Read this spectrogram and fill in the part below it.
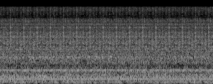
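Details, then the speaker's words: Suzuki Futura fuel-injected car idling rough and uneven with irregular stumbles under a steady drone; misfire persists after replacing spark plugs and swapping coils, cause not yet found. "motor kali ini papi ketepatan mobil futura injeksi ini pincang terus udah di ganti busi ganti koil sudah ditukar-tukar pokoknya belum ketemu ya teman-teman"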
